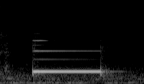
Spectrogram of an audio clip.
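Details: Macintosh Plus (dealer-upgraded earlier Mac) at power-on with a 3.5-inch drive connected and the faulty drive disconnected: one clean steady mid-pitched startup beep under a second, no repeated drive-eject clatter; normal startup, asks for disk.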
